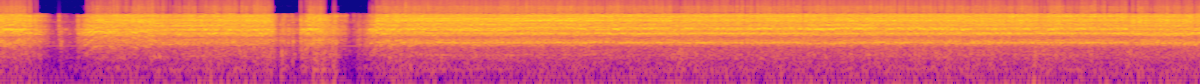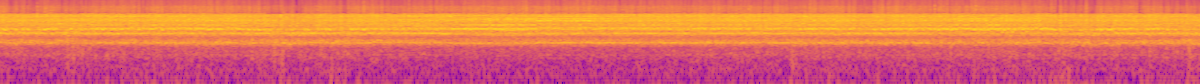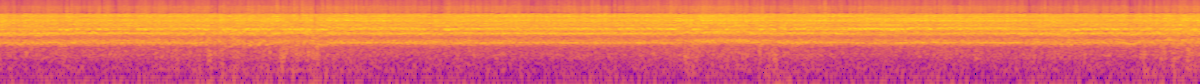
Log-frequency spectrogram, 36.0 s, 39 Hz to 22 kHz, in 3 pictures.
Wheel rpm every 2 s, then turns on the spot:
140, 130, 220, 230, 230, 230, 230, 230, 230, 230, 230, 220, 230, 230, 230, 230, 230, 230.
none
